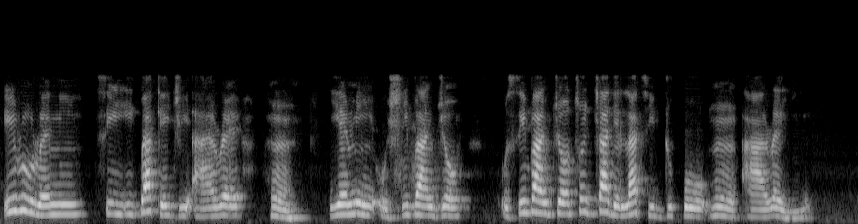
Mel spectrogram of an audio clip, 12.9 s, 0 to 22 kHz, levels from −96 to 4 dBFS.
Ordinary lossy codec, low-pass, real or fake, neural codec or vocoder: none; 5.4 kHz; fake; codec, 16 kHz, 8 kbps, FunCodec, trained on Chinese and English, 25 frames a second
